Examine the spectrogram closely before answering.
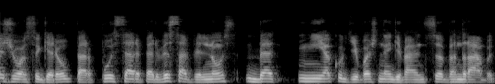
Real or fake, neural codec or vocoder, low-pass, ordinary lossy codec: real; none; 9.9 kHz; MP3, 48 kbps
